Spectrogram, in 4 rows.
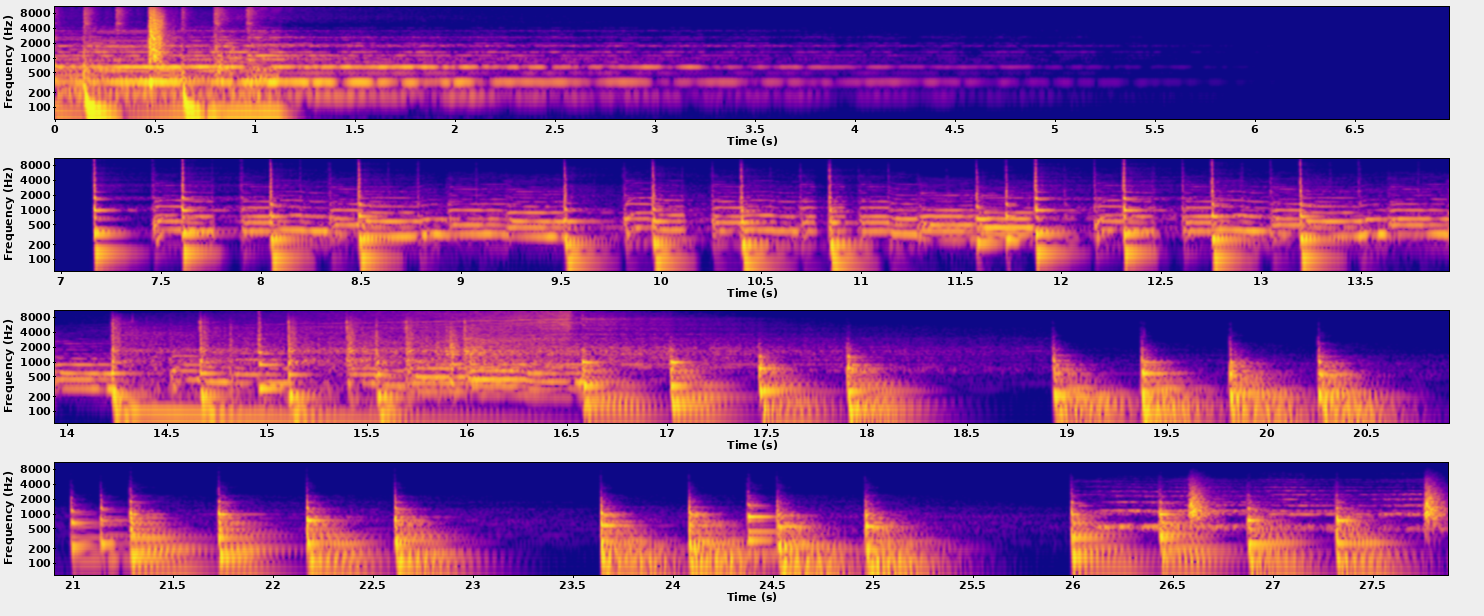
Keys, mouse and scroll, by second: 3.6 click, 10.3 click, 12.0 shift+click, 13.6 click, 23.1 click, 27.7 click.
